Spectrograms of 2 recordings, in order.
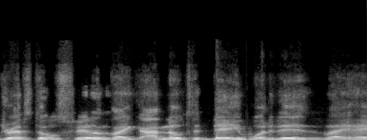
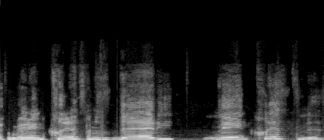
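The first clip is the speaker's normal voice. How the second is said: put-on voice, pitched very high; 12 semitones higher than usual. Retelling what a woman said on returning, sounding like Mike Tyson. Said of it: "why your prostitute sound like Mike Tyson?".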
